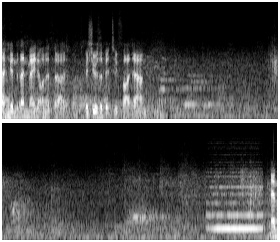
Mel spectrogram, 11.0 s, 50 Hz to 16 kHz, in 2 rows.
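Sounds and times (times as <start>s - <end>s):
competition hall crowd noise: 0.0s - 11.0s.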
